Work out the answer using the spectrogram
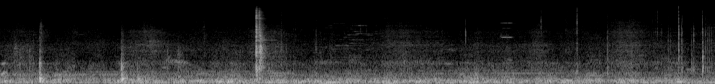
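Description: Running noise inside a 485-series electric train car at speed: a steady rumble of the wheels on the rails, with a few sharp clicks from the track, the loudest about two and a half seconds in.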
